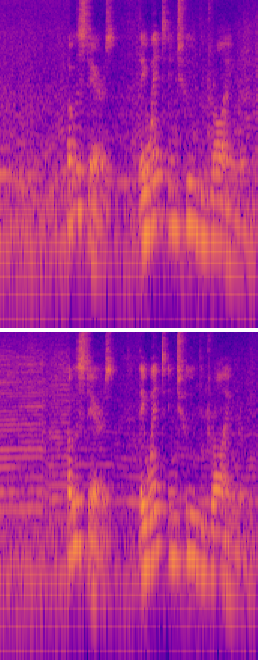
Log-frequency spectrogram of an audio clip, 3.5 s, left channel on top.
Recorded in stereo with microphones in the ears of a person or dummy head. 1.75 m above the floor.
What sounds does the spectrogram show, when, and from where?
0.9 s a man speaking: 30° right (ahead or behind), 1.9 m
